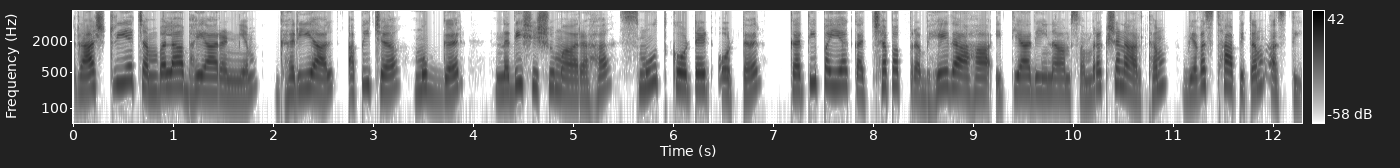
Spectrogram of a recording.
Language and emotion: Sanskrit, neutral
